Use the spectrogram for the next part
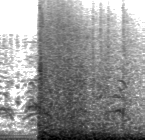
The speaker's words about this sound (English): Bolin lobbed his grenade. Grenade!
